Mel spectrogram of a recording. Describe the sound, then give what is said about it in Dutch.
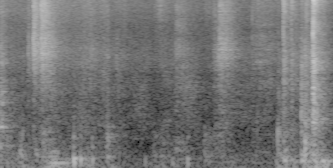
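A refrigerator door in a utility room is handled as items are taken out, with a few soft thumps and clicks spread over a few seconds, including a faint rustle and a final seal-like bump near the end. The handling is quiet. “Je haalt ze uit de koelkast, en ja.”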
